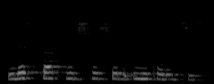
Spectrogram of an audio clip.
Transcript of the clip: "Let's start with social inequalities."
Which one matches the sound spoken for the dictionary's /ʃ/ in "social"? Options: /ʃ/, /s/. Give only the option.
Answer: /s/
